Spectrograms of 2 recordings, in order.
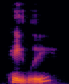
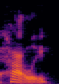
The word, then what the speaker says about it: Haley: similar to that, and my mother did not want people to mispronounce my name, Haley. So she spelled it in a way that people would read it exactly as it sounds and hopefully not pronounce it Hallie, right?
